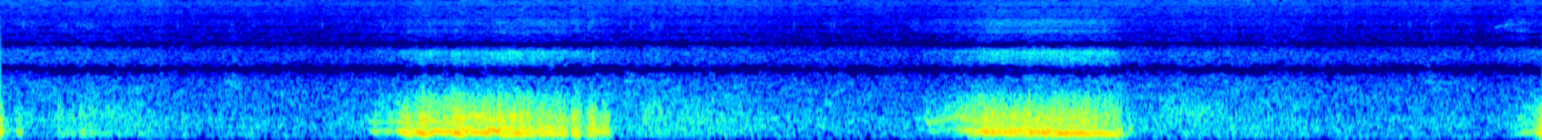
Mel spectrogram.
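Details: Domestic dog asleep and snoring, two coarse, buzzing inhalations about a second long with a slight wavering whine, spaced around three seconds apart with near silence between.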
